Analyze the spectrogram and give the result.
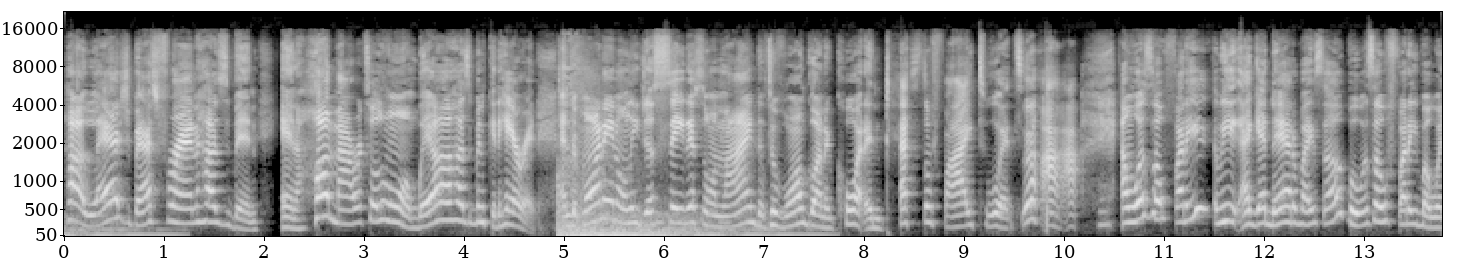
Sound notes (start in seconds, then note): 10.2 laughs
